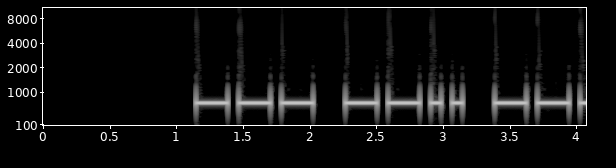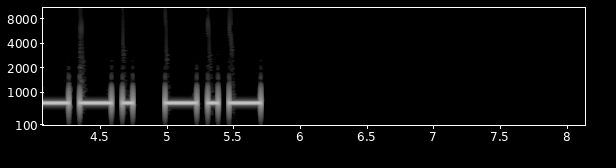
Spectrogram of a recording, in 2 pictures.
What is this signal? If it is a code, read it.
Morse code, heard as a keyed tone, about 15 wpm, 700 Hz. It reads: OZ9K
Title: DXCC-100 Call Signs - 4 Characters - Repeated 3x - 15wpm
